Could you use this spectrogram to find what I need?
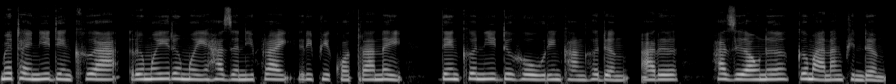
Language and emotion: Bodo, neutral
